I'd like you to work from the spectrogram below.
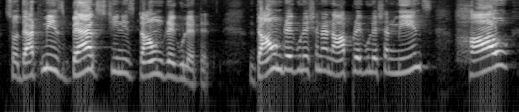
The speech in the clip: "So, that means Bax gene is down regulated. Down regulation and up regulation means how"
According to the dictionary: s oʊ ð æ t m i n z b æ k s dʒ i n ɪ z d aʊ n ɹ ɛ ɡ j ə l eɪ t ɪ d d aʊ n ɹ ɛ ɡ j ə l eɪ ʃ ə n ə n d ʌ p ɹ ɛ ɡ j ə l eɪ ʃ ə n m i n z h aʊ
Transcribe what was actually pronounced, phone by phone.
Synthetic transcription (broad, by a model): s oʊ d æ t m i n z b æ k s tʃ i n ɪ z d aʊ n ɹ ɛ ɡ j ə l eɪ t ɪ d d aʊ n ɹ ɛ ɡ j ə l eɪ ʃ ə n ə n d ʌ p ɹ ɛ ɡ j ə l eɪ ʃ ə n m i n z h aʊ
